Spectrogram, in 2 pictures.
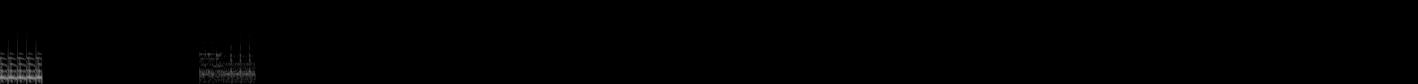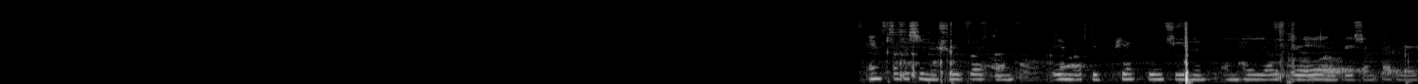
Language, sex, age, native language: Icelandic, male, 18-19, Icelandic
